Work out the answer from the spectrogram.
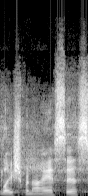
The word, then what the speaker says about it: leishmaniasis: that's the tongue twister I pronounce it leishmaniasis or leishmania because the the gentleman who first discovered it was um Dr leishman and that's where it comes from a Scotsman and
